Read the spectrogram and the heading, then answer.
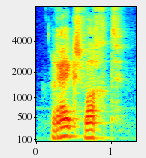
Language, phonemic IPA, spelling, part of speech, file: Dutch, /ˈrɛikswɑxt/, rijkswacht, noun, Nl-rijkswacht.ogg
- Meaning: the gendarmerie, especially the historical Belgian force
